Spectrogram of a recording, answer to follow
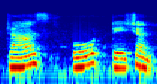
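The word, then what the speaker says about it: transportation: हैं, तो mechanism of ट्रांसपोर्टेशन, टी आई ओ एन, याद रखिए टी आई एन को बोलते हैं शन, ट्रांसपोर्टेशन एंड स्टोरेज, ए जी ई को एज बोलते हैं।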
